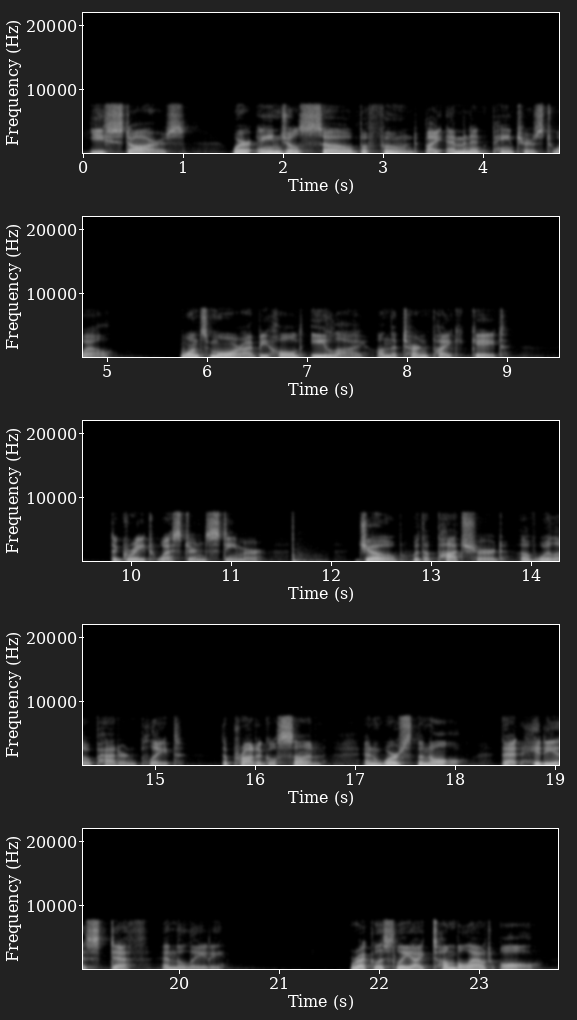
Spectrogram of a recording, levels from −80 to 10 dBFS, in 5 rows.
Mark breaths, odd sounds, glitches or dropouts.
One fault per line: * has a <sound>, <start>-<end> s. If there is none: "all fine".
* has a thud, 11.6-12.0 s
